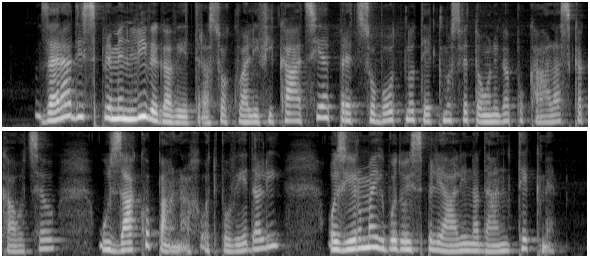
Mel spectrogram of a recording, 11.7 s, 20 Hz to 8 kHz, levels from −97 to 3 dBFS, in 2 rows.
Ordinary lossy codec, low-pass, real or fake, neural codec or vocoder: none; none; real; none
